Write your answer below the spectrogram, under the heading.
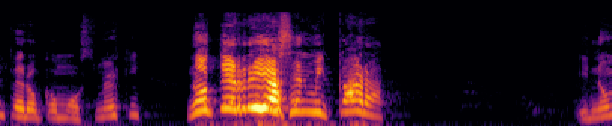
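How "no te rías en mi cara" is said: high, loud furious scolding; angry grandfather. Retold or imitated. Grandfather yelling at the laughing boy, high and loud. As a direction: yell it at the smirking kid.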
